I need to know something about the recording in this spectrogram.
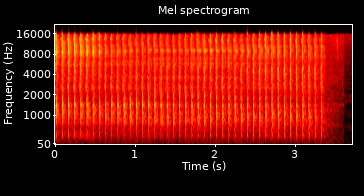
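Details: Fast steady mechanical tapping, about three pulses a second, of a shockwave therapy wand during a live demonstration on the abdomen in pelvic health physical therapy, stopping at the end.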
